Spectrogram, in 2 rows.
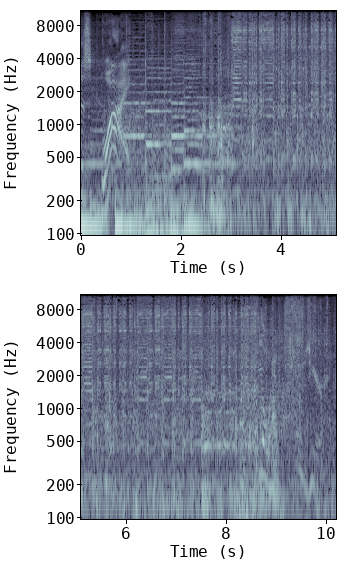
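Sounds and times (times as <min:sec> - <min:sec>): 
speech: 0:00.0 - 0:01.2
printer running with whirring and clattering feed: 0:02.4 - 0:10.2.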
